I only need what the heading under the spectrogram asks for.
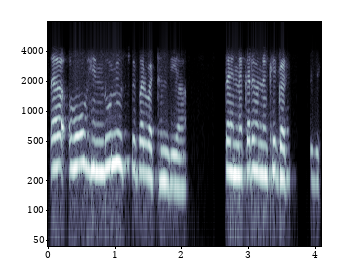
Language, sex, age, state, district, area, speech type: Sindhi, female, 18-30, Maharashtra, Thane, urban, conversation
